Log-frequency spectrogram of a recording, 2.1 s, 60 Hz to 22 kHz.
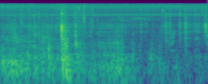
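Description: A plastic sit-on-top fishing kayak, a Jackson Kayak Cuda 12, being tipped up onto its side in shallow river water. About a second of splashing and rubbing noise, loudest about half a second in, then dying down.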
